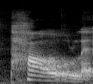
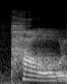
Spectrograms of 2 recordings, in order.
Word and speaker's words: Paul: Okay, so the second most popular baby name in Germany right now is Paul. So in Germany, they pronounce it Paul, and in English we say Paul.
